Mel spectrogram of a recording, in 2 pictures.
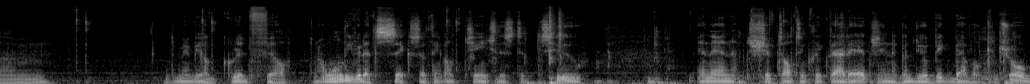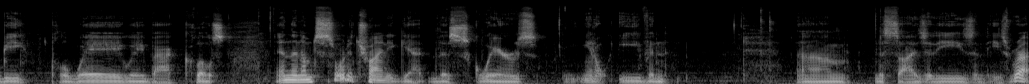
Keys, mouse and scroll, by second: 0.8 click, 4.4 click, 6.6 alt+a, 7.5 alt+shift+click, 7.8 middle click, 10.1 ctrl+b, 18.8-20.4 scroll up 3, 20.4 middle click.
